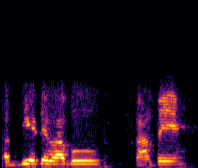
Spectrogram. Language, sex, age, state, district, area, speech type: Urdu, male, 45-60, Telangana, Hyderabad, urban, conversation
